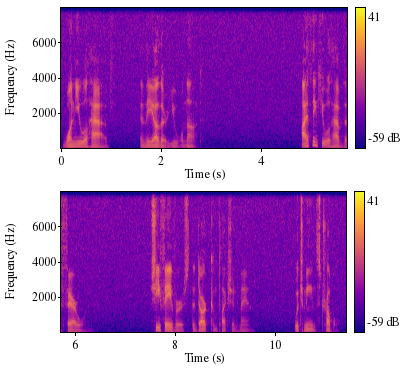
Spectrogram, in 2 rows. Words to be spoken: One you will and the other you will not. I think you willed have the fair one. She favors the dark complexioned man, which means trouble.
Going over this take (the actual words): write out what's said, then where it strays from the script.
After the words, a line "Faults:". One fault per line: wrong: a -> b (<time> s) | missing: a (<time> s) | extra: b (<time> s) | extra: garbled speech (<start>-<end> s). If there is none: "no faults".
One you will have, and the other you will not. I think you will have the fair one. She favors the dark complexioned man, which means trouble.
Faults:
extra: have (0.6 s)
wrong: willed -> will (5.3 s)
